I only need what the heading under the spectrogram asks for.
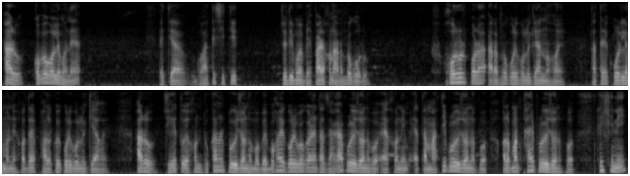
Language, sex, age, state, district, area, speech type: Assamese, male, 18-30, Assam, Kamrup Metropolitan, rural, spontaneous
